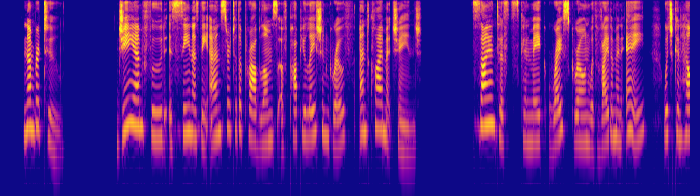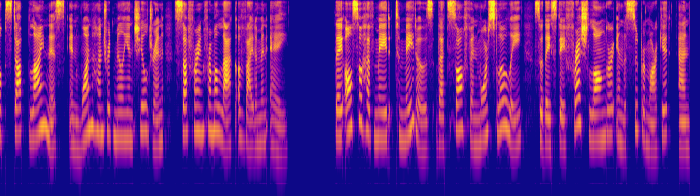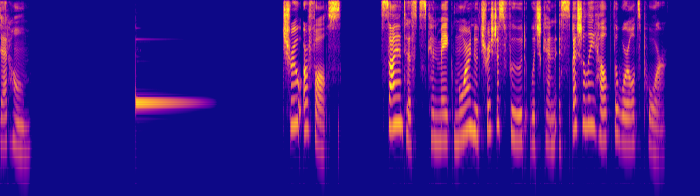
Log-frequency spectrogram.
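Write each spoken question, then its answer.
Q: True or false? Scientists can make more nutritious food which can especially help the world's poor.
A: True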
